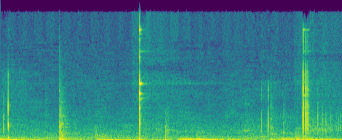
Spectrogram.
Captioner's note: water splashing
